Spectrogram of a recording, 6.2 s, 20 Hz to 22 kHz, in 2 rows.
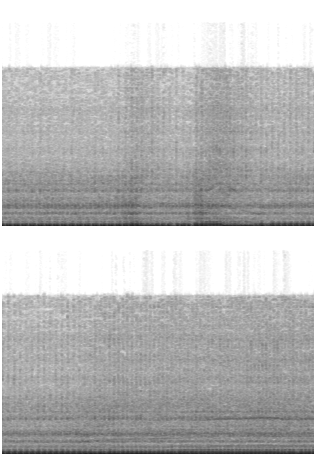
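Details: CFMoto 450MT at about 7500 km: light metallic tick at idle and through revs from the cylinder head top end; suspected valve guide problem.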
